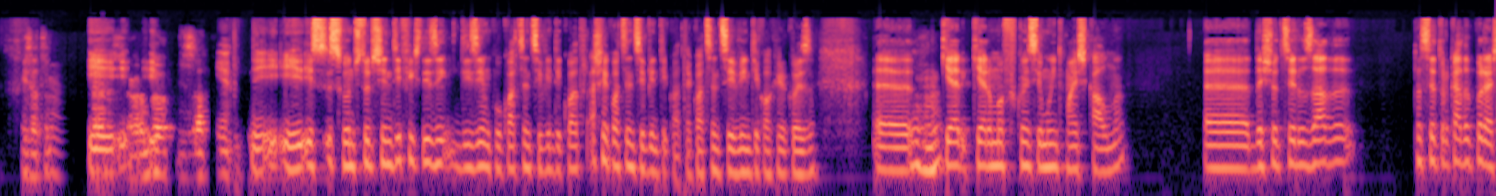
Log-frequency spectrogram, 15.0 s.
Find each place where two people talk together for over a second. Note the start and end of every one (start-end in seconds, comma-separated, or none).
none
